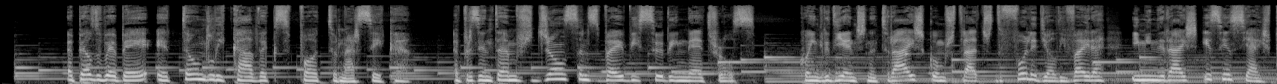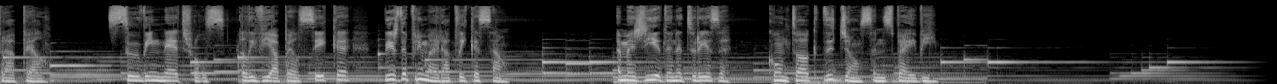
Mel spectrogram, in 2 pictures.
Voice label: Spot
